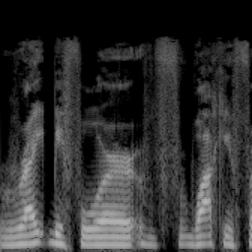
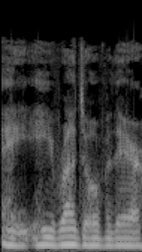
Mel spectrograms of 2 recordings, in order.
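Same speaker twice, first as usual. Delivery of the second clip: ordinary talk, nothing marked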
